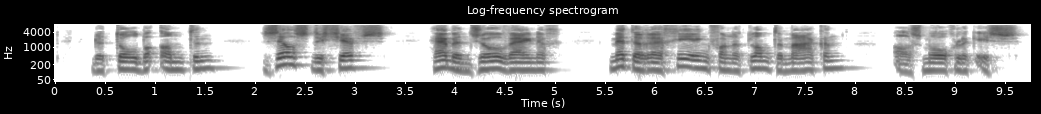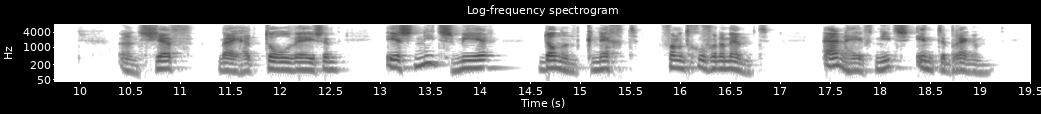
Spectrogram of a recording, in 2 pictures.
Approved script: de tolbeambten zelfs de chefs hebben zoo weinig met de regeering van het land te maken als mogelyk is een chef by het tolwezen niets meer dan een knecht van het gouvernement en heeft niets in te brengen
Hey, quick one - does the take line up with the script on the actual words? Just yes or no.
no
